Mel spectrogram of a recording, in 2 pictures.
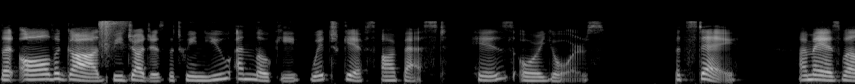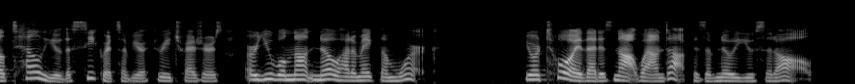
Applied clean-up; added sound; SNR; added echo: classical method spectral subtraction.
